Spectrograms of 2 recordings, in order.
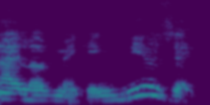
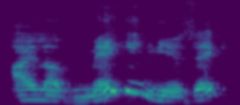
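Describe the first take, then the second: First: The word "music" carries the stress. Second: The word "making" carries the stress.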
